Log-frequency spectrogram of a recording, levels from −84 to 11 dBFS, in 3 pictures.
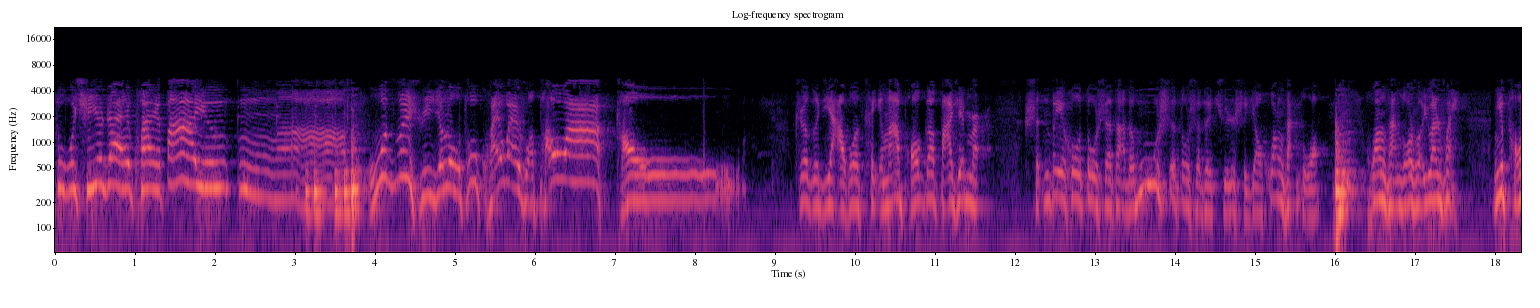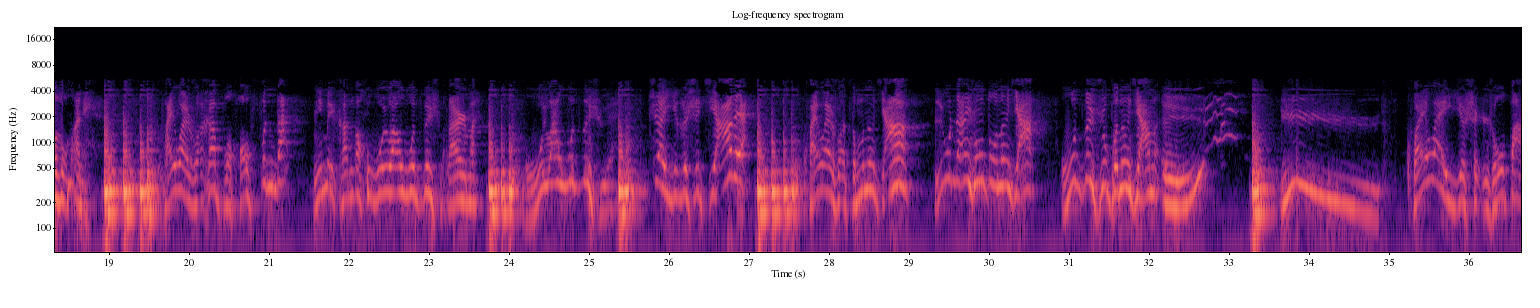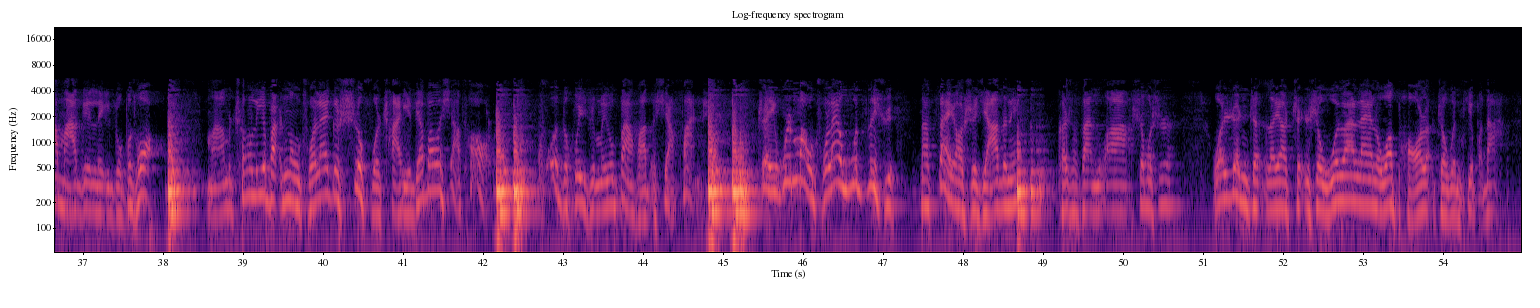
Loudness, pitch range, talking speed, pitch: -24 LUFS, 170-270 Hz, 220 characters per minute, 205 Hz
